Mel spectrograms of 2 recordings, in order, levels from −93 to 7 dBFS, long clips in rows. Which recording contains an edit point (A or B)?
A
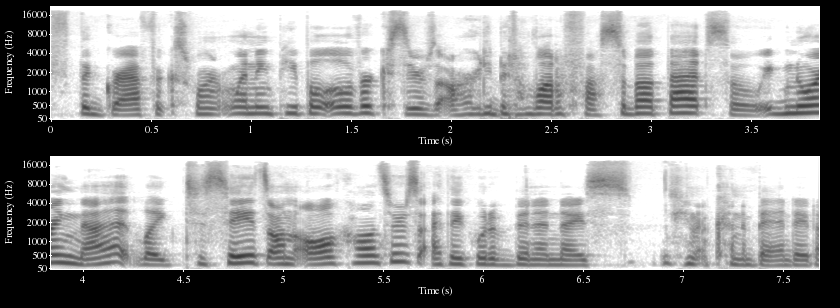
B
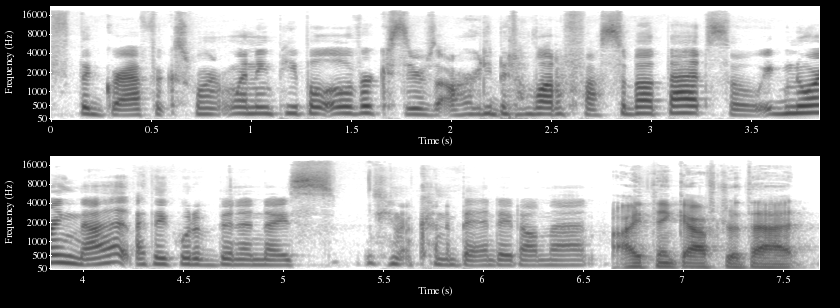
B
